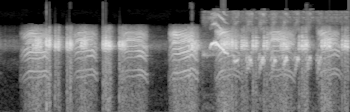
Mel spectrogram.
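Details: Sirtu calls used to lure wild birds: bursts of ringing chirps in clusters, a short silence, then a sharp, descending squeal followed by quick repeated chirps.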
